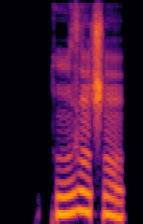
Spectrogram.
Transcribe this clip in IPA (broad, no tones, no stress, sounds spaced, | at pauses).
k ĩ z ẽ ʃ ẽ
